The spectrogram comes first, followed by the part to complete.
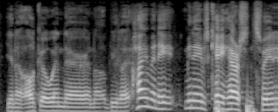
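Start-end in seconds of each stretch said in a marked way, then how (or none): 1.6-3.5 fake Irish accent, higher and louder. Retelling going into an audition in character: put-on irish accent. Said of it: "I audition like that all the time".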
